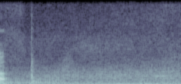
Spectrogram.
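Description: Steady low rumble of street traffic, with one short click about half a second in.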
